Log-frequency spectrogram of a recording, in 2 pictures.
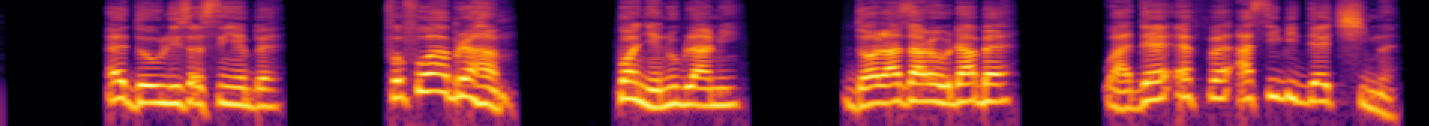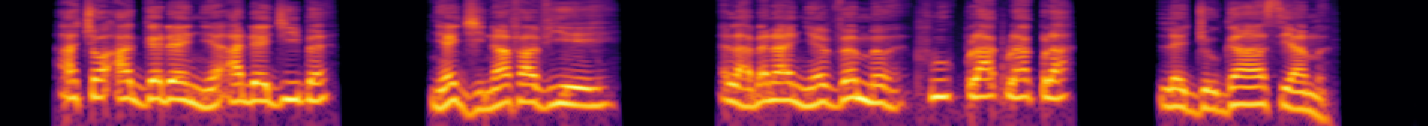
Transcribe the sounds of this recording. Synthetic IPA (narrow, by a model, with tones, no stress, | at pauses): ɛ˦d̪o˦wu˦li˦s̬e˦sĩ˦ɛ˦bɛ˦ | fo˨fo˦a˦bɾa˦ɦa˨m | k͡pɔ˦ɲɛ̃˨nũ˦bla˦nũ˦ĩ˦ | d̪ɔ˨la˦za˦ɾo˨ɖa˦bɛ˦ | wo˨a˨d̪ɛ˦ʔɛ˦ɸɛ˦ʔa˨si˦bi˦d̪ɛ˦t͡ɕi˨mɛ̰̃˨ | a̰˦t͡ʃɔ˦ʔa˨ɡɛ˦ɖɛ˦ɲɛ̃˨ʔa˨ɖɛ˦d͡ʑi˦bɛ˦ | ɲɛ̃˨˦d͡ʑi˨nã˦fa˦vi˦e˦ | e˦la˨bɛ˦nã˦ɲɛ̃˨vɛ˦mɛ˨ɸu˦k͡pla˦k͡pla˦k͡pla˦ | lɛ˨d͡ʒo˨ɡã˦si˨a˨mɛ̰̃˨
